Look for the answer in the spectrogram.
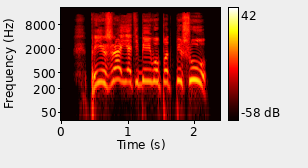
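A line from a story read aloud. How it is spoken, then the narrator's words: Moaning. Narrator (Russian): Задумов уже не орал, а стонал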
